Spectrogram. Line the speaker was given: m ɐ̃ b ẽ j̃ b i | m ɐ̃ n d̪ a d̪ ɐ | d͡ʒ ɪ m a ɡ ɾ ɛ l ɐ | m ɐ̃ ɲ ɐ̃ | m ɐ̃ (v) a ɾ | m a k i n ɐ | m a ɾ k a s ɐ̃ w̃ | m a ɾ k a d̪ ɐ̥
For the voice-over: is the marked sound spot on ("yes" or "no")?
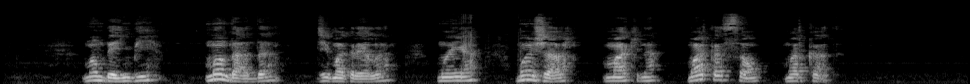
no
